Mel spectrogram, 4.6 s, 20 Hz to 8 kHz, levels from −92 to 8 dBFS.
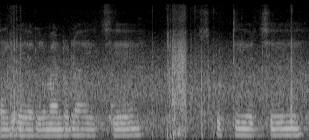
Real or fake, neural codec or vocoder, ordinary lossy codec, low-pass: real; none; AAC, 48 kbps; 7.2 kHz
